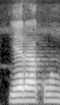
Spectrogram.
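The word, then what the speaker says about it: Erdkunde: এন ডি E sorry ই আর ডি এরাকুন্ড বলা হয় উচ্চারণে ঠিক আছে তো এই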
